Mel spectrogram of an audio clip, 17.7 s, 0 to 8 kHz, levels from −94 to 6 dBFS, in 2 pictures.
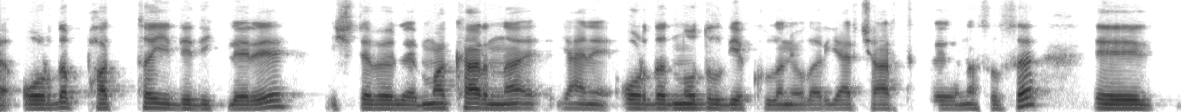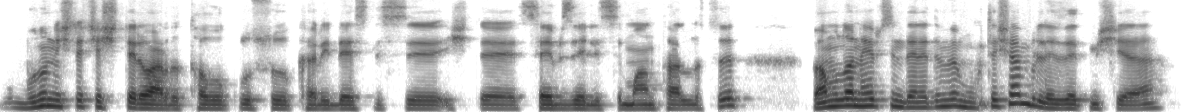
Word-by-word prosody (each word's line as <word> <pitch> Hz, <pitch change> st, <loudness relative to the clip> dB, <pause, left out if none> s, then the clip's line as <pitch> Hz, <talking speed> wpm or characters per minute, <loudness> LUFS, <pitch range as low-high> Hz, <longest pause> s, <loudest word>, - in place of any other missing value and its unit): orda 110 Hz, +4 st, +2 dB, 0.2 s
Pad 120 Hz, 0 st, +2 dB, 0.2 s
Thai 120 Hz, -4 st, 0 dB
dedikleri, 105 Hz, +7 st, -1 dB, 0.3 s
işte, 110 Hz, +2 st, -4 dB
böyle 110 Hz, -1 st, 0 dB
makarna 120 Hz, 0 st, +2 dB, 0.2 s
yani 110 Hz, -4 st, -5 dB
orda 115 Hz, -1 st, +1 dB
noodle 115 Hz, -1 st, 0 dB
diye 110 Hz, 0 st, -2 dB
kullanıyorlar 105 Hz, 0 st, -6 dB
gerçi 110 Hz, 0 st, -7 dB
artık, 105 Hz, 0 st, -4 dB, 0.2 s
ııı, 105 Hz, -1 st, -5 dB
nasılsa. 105 Hz, -2 st, -2 dB, 0.4 s
Eee, 110 Hz, -2 st, +4 dB, 0.2 s
bunun 130 Hz, +8 st, +1 dB
işte 165 Hz, 0 st, -1 dB
çeşitleri 140 Hz, -5 st, +2 dB
vardı 100 Hz, -2 st, +5 dB
tavuklusu, 110 Hz, 0 st, -2 dB
karideslisi, 105 Hz, 0 st, -2 dB
işte 105 Hz, -1 st, -3 dB
sebzelisi, 105 Hz, -1 st, 0 dB
mantarlısı. 105 Hz, -, -1 dB, 0.6 s
Ben -, -, +7 dB
bunların 175 Hz, +1 st, +7 dB
hepsini 170 Hz, -3 st, +2 dB
denedim 140 Hz, +3 st, +1 dB
ve 175 Hz, -, +2 dB
muhteşem 170 Hz, -, +2 dB
bir 150 Hz, -, +2 dB
lezzetmiş 115 Hz, -1 st, 0 dB
ya. 110 Hz, +4 st, -1 dB
110 Hz, 120 wpm, -21 LUFS, 105-120 Hz, 0.6 s, Ben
